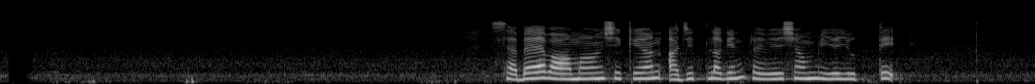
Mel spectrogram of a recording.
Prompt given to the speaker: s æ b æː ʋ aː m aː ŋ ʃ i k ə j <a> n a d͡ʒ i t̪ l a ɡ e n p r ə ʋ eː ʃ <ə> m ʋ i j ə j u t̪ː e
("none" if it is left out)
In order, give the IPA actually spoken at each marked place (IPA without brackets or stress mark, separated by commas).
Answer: a, a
